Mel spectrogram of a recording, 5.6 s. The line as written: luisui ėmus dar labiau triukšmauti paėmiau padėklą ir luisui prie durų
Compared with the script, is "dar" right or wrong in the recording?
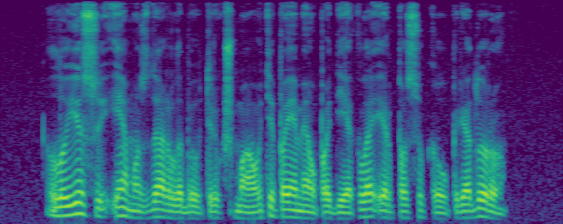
right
